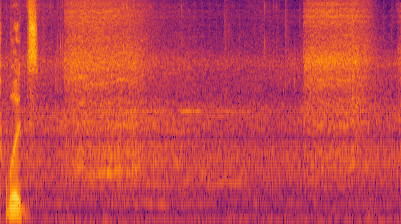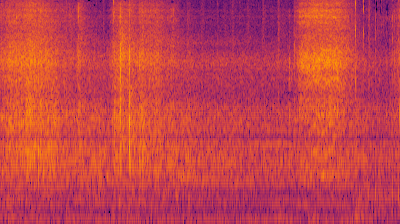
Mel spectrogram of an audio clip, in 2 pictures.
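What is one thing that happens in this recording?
A harvester saw buzzes through a log in short bursts.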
